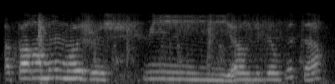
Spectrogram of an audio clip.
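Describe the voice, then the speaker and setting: A woman's voice: fairly high pitch, steady tone, unhurried, lo-fi sound, a little hiss or hum. A young woman rambling casually through gaming commentary, with frequent filler words, into a home computer microphone. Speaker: gaming video maker.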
